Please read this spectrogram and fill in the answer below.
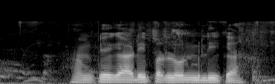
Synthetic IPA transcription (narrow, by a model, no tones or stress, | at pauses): ɦəmkeɡaːɽipəɾloːnmɪliɡaː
